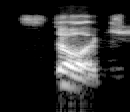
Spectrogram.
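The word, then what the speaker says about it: storge: pronounced the s-t-o-r-g-e dodge like george storch okay storage yeah like george yeah right so um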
